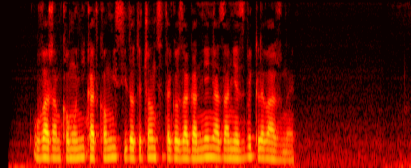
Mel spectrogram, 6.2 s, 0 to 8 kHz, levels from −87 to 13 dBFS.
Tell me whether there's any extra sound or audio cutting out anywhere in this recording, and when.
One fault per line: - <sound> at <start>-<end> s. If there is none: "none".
none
